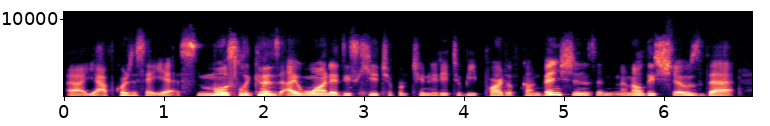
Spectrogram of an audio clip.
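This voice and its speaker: A young woman from Chile, a comic artist chatting as an interview guest, talking freely with halting restarts and easy laughs. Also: on the low side, steady tone, dry recording. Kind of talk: casual interview chat. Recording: dull, dry lo-fi call audio.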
